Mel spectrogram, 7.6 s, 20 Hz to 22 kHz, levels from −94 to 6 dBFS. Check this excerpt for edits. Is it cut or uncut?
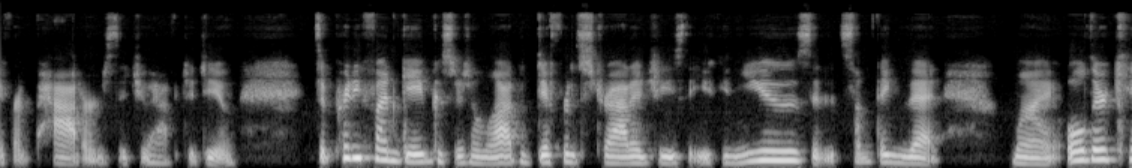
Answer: uncut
